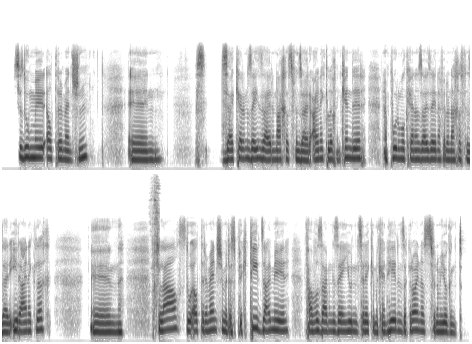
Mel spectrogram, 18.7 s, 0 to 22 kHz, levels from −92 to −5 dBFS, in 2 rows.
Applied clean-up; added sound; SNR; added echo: none; Cutlery, silverware; 15 dB; none.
